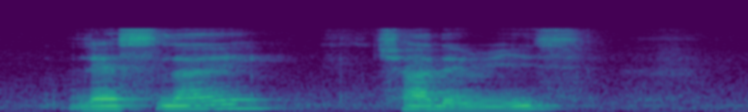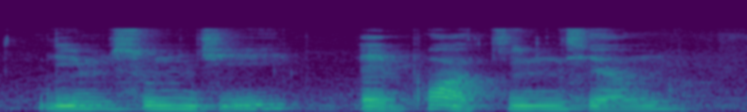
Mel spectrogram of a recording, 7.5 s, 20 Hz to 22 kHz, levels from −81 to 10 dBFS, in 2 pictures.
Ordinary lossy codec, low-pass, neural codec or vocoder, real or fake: none; none; none; real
